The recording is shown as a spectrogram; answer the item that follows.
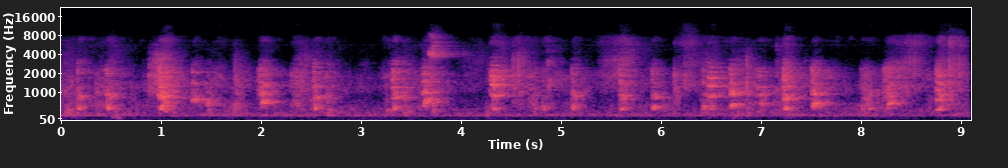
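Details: A steady stream of squeaky whimpers and yips comes from newborn Labrador Retriever puppies, a litter of seven born May 24, 2021, lying with their mother Belle. Short pulses repeat several times a second, over a low hum.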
